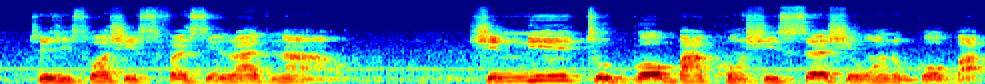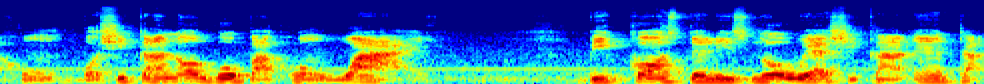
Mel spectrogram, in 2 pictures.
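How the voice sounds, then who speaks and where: Noticeable background noise sits behind a man's voice. He talks fairly slowly at a fairly high pitch. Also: ordinary pitch variation. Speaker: commentary vlogger. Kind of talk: casual talk to camera.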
